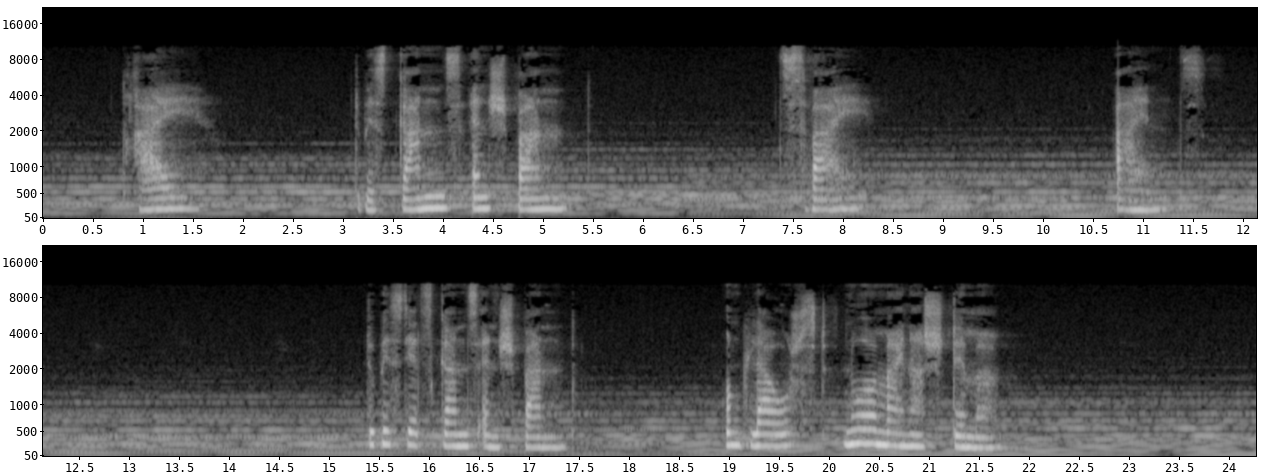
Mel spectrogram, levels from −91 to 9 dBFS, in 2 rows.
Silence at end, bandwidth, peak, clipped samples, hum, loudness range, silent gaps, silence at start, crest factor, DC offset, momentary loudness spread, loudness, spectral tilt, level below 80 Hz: 0 s; 11 kHz; 0 dBFS; under 0.1%; none; 10 LU; none; 0 s; 22 dB; under 0.1%; 18 LU; -19 LUFS; -4.5 dB/octave; -46 dBFS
